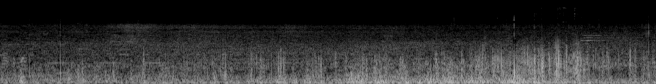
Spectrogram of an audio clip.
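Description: Wind noise on the microphone, a steady low rumble, with people's voices in the background.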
